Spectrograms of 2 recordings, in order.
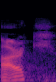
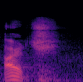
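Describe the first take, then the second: First: The word ends with a 'k' sound. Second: The word ends with a 'ch' sound. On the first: The speaker calls it wrong. "Não é Arc" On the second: The speaker calls it right. "a pronúncia oficial é Arch, como Archer"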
